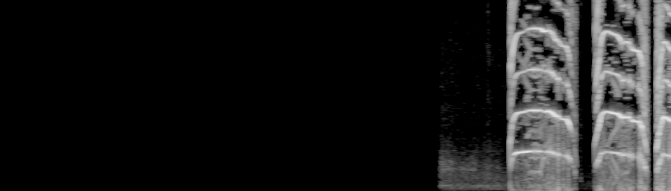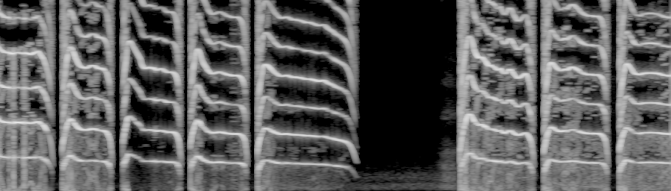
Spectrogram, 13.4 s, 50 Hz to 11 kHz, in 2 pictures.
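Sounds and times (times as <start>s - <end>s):
fox giving shrill squealing yelps: 5.1s - 10.3s, 11.3s - 13.4s.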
